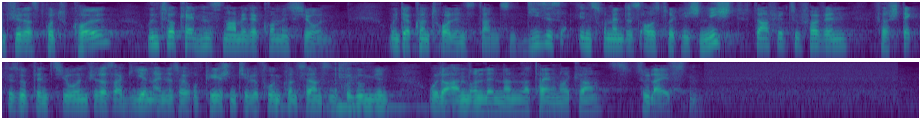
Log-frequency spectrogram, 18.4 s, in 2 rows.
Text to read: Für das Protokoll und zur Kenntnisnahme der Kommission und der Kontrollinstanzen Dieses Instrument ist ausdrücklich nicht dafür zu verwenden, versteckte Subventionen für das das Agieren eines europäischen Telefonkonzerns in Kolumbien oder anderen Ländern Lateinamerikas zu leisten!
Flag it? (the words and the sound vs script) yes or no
yes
